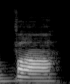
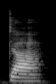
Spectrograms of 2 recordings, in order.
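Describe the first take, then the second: First: The word starts with a v sound. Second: The word starts with a d sound. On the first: "or va" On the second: "People are saying da"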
